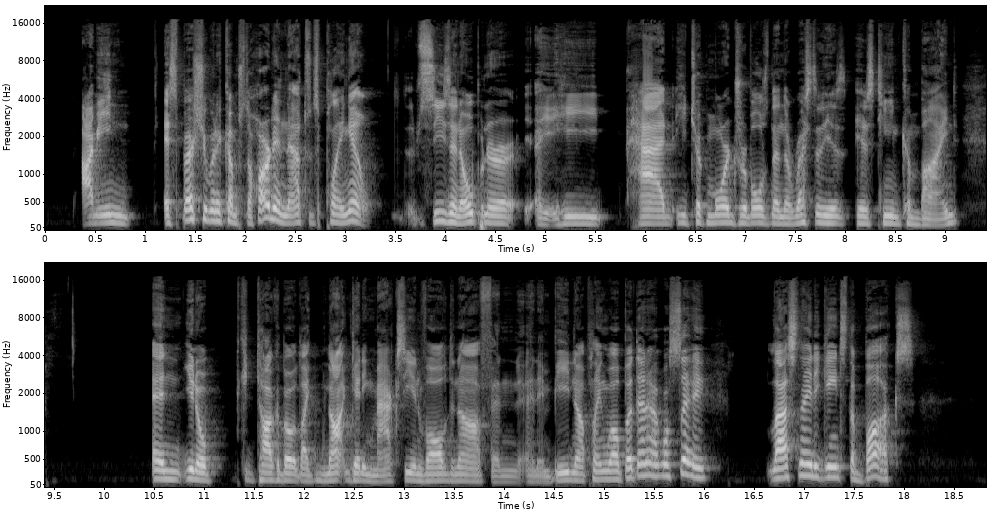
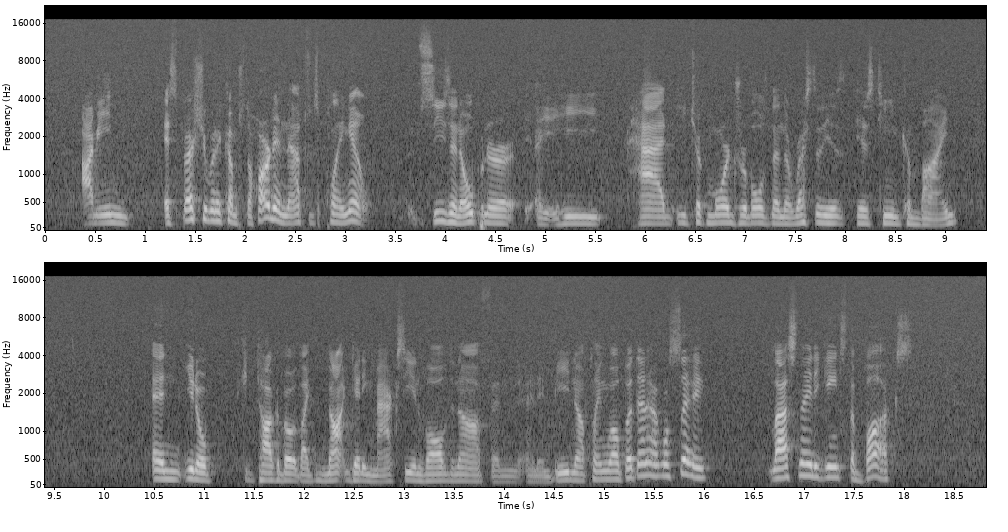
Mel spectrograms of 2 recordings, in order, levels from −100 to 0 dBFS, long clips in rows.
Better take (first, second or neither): first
